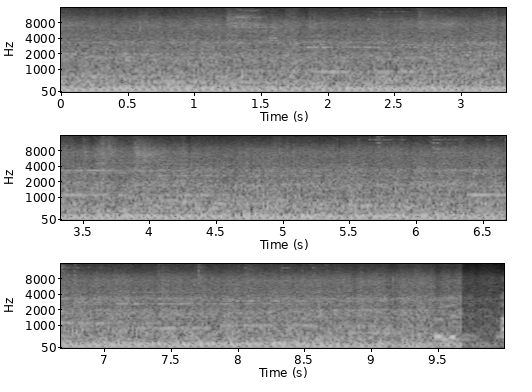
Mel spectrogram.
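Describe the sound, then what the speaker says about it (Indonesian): A train rolls into busy Yogyakarta station with a loud, steady low engine rumble and a broad wash of rail noise that holds throughout before cutting off abruptly at the end. "Akhirnya kereta yang ditunggu pun tiba."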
